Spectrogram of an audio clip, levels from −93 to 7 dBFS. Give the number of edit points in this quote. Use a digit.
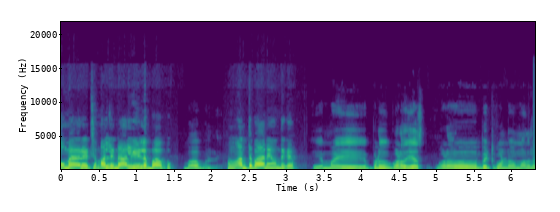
2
